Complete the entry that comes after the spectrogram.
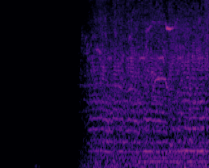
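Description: Bees buzz in a dense, steady drone that starts abruptly after near silence and holds close and continuous.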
